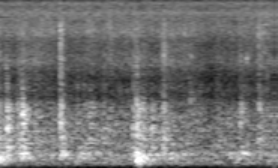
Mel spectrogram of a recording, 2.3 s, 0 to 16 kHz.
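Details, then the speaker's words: Nautilus U614/U616 exercise bike, dull irregular thump once per pedal stroke, about every half second; gets worse the longer it is pedalled, and stops under heavy foot pressure. "I'm kind of stomping my foot around in there now so you can hear it. Hear it? That's the clunking sound."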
